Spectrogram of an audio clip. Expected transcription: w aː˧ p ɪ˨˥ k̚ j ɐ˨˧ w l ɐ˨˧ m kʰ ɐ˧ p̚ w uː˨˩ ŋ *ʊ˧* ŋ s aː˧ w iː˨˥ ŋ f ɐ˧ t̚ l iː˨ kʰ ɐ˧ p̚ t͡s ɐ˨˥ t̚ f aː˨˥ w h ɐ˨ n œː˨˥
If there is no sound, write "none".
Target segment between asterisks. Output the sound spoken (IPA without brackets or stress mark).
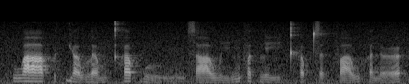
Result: ʊ˨˩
